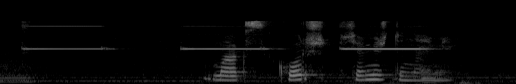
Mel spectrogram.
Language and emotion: Russian, neutral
